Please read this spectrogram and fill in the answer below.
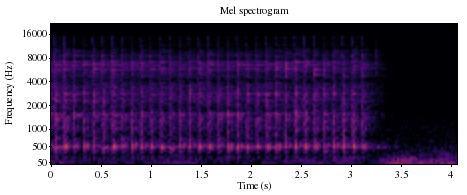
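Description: Electric gel blaster (hydrogel-bead toy rifle) firing on full auto: a rapid, even rattle of shots over a steady motor whine, stopping about three seconds in.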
